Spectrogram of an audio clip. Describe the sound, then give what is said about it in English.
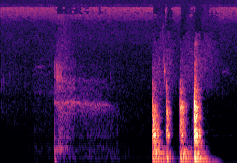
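A single knock with a brief ringing tail, then after a short pause a quick cluster of about four firm, fairly loud knocks on a door. “Somebody was at his non-door.”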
